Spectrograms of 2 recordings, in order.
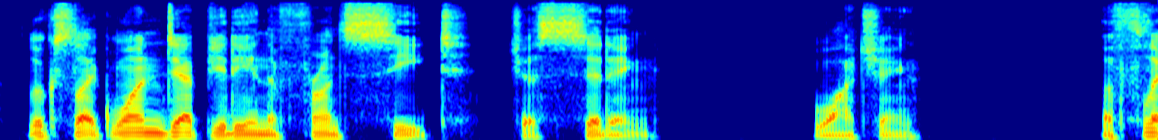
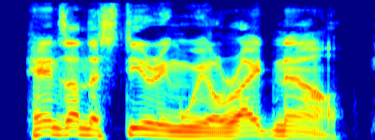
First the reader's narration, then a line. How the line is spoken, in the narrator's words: he snaps out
